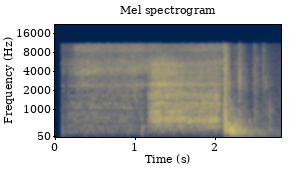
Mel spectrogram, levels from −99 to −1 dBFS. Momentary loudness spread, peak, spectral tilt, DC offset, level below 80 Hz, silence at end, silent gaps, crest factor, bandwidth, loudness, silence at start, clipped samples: 10 LU; 0 dBFS; -1.5 dB/octave; under 0.1%; -58 dBFS; 0.1 s; none; 22 dB; 11.5 kHz; -20 LUFS; 0.1 s; under 0.1%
